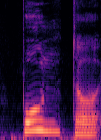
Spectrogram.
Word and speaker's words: punto: And it is pronounced as the U found in the English word ooze. So, therefore, the Spanish word punto, which means point, is pronounced as punto and not punto as you probably would assume in English.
